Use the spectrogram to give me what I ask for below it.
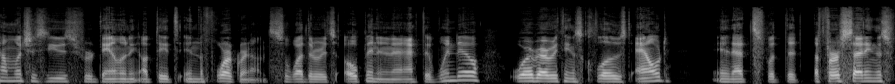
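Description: No technical faults can be heard anywhere in this audio. Nothing in the sound points to a problem at any point along the way.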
